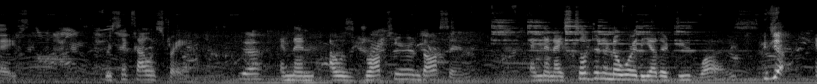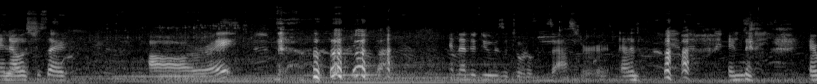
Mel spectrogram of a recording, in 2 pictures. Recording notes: Recorded during the Riverside Arts Festival hosted by KIAC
